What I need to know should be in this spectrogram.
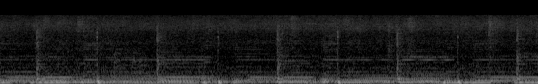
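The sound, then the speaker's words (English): Heavy cream sizzling as it is poured into a pan that is only warm, starting a cream wine sauce. A steady hiss runs throughout, with scattered small ticks and clicks. “Now, for the sauce, we're going to add 1 cup of heavy cream.”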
